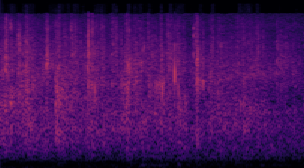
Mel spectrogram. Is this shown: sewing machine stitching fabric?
no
